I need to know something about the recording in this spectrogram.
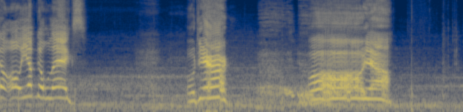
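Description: A young man shouts and screams in fright close to a microphone.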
